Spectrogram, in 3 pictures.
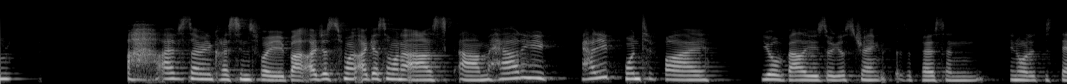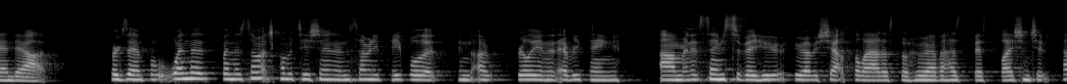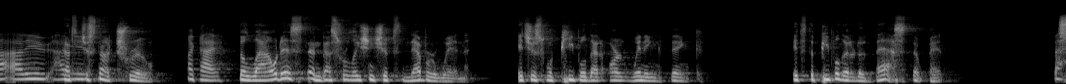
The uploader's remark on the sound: A Keynote: #SXSW 2017 LIVE Q&A.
